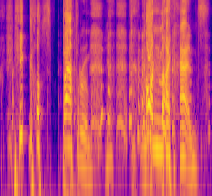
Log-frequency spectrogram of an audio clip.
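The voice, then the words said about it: Put-on Russian accent. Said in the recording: “My favorite Russian accent moment”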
